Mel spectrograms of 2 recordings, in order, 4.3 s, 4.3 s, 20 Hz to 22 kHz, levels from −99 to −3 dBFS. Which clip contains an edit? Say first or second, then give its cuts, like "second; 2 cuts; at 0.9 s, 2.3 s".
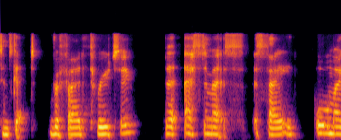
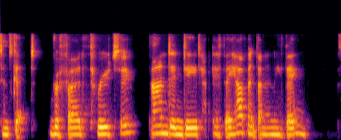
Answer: second; 1 cut; at 1.9 s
